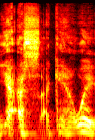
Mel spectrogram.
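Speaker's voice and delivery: eager excitement, high-pitched and drawn out. Showing readers how to voice a character's feelings, in an excited voice. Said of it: "or excited".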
